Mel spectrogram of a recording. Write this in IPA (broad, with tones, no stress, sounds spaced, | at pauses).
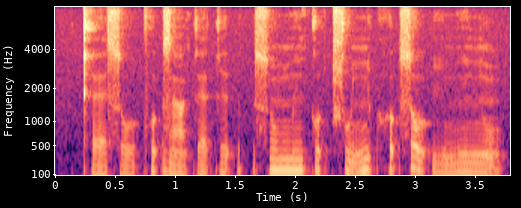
kʰ ɛ˨ sʰ o˨ ʊ̯ pʰ ʊ˦ ʔ z ã˨ k ɛ˨ k ɪ˦ ʔ | s ũ˦ m ĩ˦ k ʊ˦ ʔ t͡ɕʰ ṵ˦˨ ɲ ʊ˦ ʔ h ʊ˦ ʔ sʰ o̰˦˨ ʊ̯ ʔ i˨ m ĩ˦ ɲ ũ˦˨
